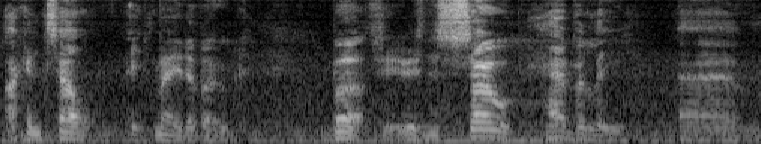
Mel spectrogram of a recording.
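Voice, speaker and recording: Vocal fry runs through this man's voice. His pitch swings very widely. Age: 80s+. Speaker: retired hobby restorer. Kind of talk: casual chat. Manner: halting.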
